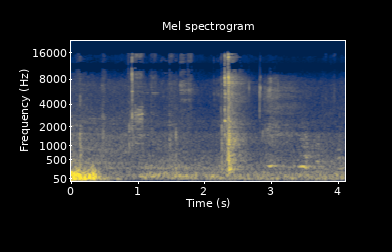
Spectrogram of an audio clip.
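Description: Hotel room door being unlocked with an RFID wristband and pushed open. A low handling thump comes at the start, then a sharp click from the lock or latch a little past halfway.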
